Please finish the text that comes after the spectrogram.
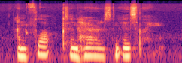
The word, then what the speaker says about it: Islay: Islay seems to be the standard sound.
